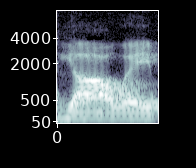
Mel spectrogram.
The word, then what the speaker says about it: Yahweh: And God gives him the name Lord, all capitals, Lord, L-O-R-D, and then they pronounce that as Yahweh, but Y-H-W-H.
